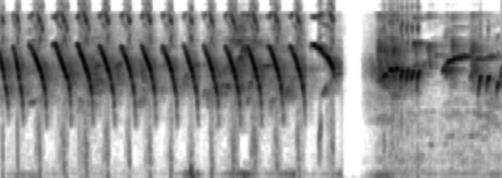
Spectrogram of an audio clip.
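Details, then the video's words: Canary singing in the vigorous rolling and shooting style called kenari gacor ngerol nembak: a fast, even trill of high, sharp, downward-slurred notes repeated about seven times a second, then a brief pause and a burst of bright varied twitters. "KENARI GACOR NGEROL NEMBAK | CANARY SINGING"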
